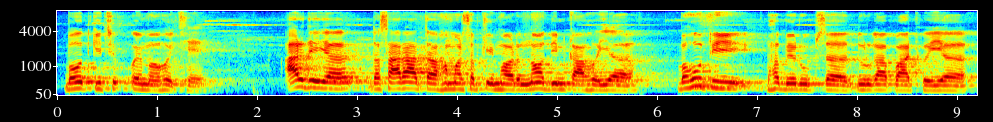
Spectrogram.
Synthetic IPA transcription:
bəɦut̪kit͡ʃʰoemeɦojt͡ʃʰɛ | a̰ɾd͡ʒejəd̪əsaɾat̪əɦəməɾsəb̚ʱkeməɾnəd̪inkaɦojəbəɦut̪ɦibʱəbeɾupsə̃d̪uɾɡapaʈʰɦojə

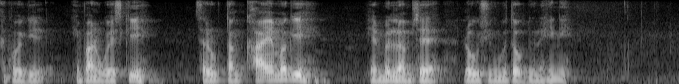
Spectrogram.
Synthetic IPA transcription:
ɐkʰojɡi | impʰanweski | sɐɾuk̚tɐŋkʰajɐmɐɡi | henbɐlɐmselowsiŋubɐtɐwdunɐɦiŋi

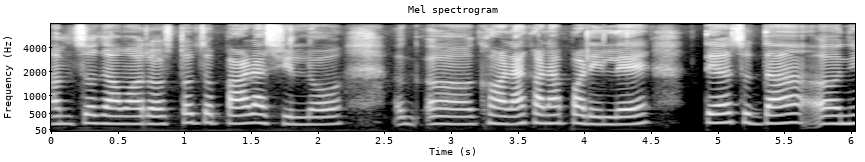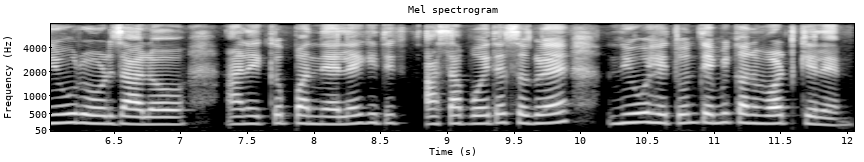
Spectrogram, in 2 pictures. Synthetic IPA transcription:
amt͡sɔɡãʋãɾɔst̪ɔd͡zɔpaɽaɕilːɔ | kʰaɽ̃ãkʰaɽ̃ãpəɽ̤ilːet̪esud̪ʱːanjuɾoɽd͡zalɔañiekpənalek̬it̪iəsapɔjt̪ẽsəɡɭẽnjuɦet̪uːnt̪emiːkənʋəɾʈkelẽ

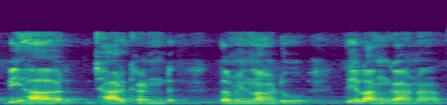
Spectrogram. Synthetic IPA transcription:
biɦaːɾd͡ʒʱaɾkʰəɳɖ | t̪əmilnaːɖo | t̪elaŋɡaːna

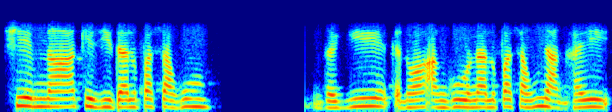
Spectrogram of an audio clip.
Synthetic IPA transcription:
sʰemnakezidalupasaɦum | daɡikanɔaa̰ŋɡuɾnalupasahumjaŋkʰaj

